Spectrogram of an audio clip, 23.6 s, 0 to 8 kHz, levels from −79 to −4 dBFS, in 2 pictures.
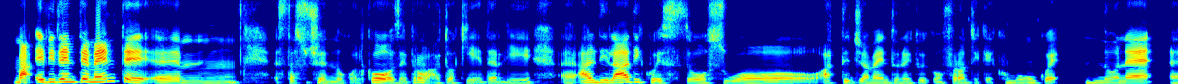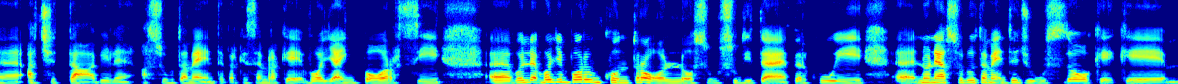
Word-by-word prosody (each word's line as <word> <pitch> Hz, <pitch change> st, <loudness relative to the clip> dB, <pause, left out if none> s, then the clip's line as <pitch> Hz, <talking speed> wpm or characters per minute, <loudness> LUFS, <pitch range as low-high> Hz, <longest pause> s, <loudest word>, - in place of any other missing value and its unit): Ma 210 Hz, -, +8 dB
evidentemente, 245 Hz, -, +8 dB
ehm, 165 Hz, -3 st, -6 dB, 0.4 s
sta -, -, -1 dB
succedendo 130 Hz, -1 st, -3 dB
qualcosa, 175 Hz, -4 st, +1 dB
hai -, -, -15 dB
provato 195 Hz, -7 st, -6 dB
a -, -, -10 dB
chiedergli? 140 Hz, -1 st, -11 dB, 0.3 s
Ehm, 150 Hz, -, -8 dB
al 200 Hz, +1 st, +2 dB
di 205 Hz, +1 st, -4 dB
là 195 Hz, +3 st, +7 dB
di 235 Hz, -1 st, -6 dB
questo 170 Hz, -5 st, -3 dB
suo 145 Hz, -, -4 dB
atteggiamento 155 Hz, -2 st, -6 dB
nei 135 Hz, -2 st, -11 dB
tuoi 120 Hz, -3 st, -15 dB
confronti 155 Hz, +5 st, -9 dB
che -, -, -16 dB
comunque 165 Hz, -1 st, -9 dB, 0.2 s
non 165 Hz, -1 st, -10 dB
è 165 Hz, 0 st, +7 dB, 0.2 s
ehm 145 Hz, -2 st, -7 dB
accettabile, 125 Hz, -5 st, -3 dB
assolutamente, 140 Hz, -4 st, -3 dB
perché 120 Hz, +5 st, -14 dB
sembra 150 Hz, -1 st, -5 dB
che -, -, -3 dB
voglia 160 Hz, -1 st, 0 dB
imporsi, 150 Hz, 0 st, -2 dB, 0.5 s
ehm, 175 Hz, -1 st, +2 dB
voglia 205 Hz, +4 st, +1 dB
voglia 230 Hz, +3 st, -1 dB
imporre 230 Hz, +2 st, +1 dB
un 210 Hz, -4 st, -3 dB
controllo 175 Hz, -5 st, 0 dB
su 160 Hz, +2 st, -2 dB
su 175 Hz, +4 st, +1 dB
di 170 Hz, +1 st, -11 dB
te, 120 Hz, -5 st, +3 dB
per 155 Hz, -2 st, -7 dB
cui 165 Hz, -3 st, -5 dB, 0.3 s
ehm, -, -, -2 dB
non 195 Hz, +1 st, -1 dB
è -, -, +10 dB
assolutamente 190 Hz, -2 st, +1 dB
giusto 165 Hz, -2 st, -2 dB
che -, -, -8 dB
che 110 Hz, -2 st, -3 dB
160 Hz, 130 wpm, -25 LUFS, 145-190 Hz, 0.5 s, è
